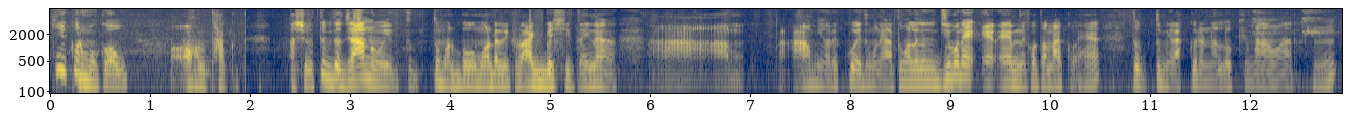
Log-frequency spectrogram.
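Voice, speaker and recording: A man's voice: medium pitch, animated, fairly quick, gravelly. An actor playing a meek young son torn between mother and wife, stammering and coaxing, in a TV drama. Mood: pleading. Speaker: son and husband. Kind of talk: TV drama acting.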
